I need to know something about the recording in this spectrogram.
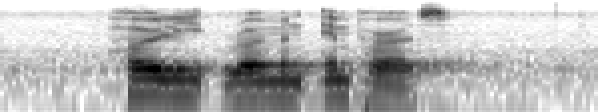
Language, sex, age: English, male, 22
